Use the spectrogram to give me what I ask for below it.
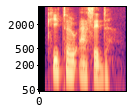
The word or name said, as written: keto acid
